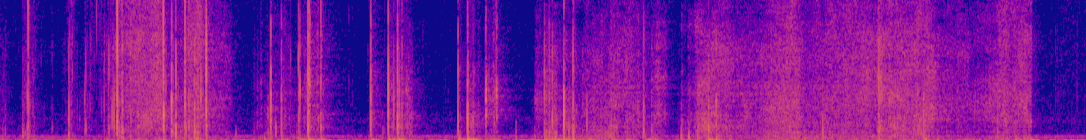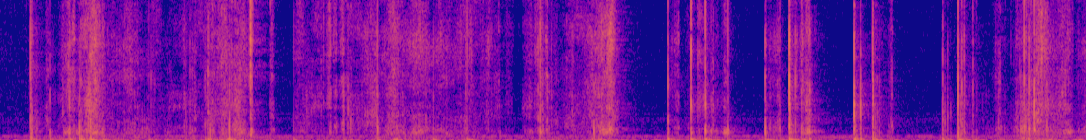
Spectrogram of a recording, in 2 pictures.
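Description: A kraft paper stand-up pouch with a window and dried contents is crinkled and scratched with long painted nails. Dry, crisp crackles and papery rustles come in quick, sharp bursts that die away almost instantly, with bright tearing-like edges over a faint steady low hum.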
